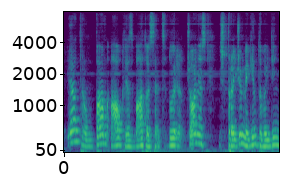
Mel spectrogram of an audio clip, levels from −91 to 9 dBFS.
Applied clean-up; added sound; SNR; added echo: neural mask model DeepFilterNet 3.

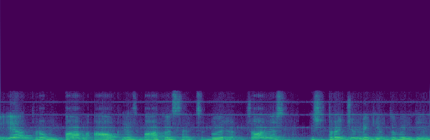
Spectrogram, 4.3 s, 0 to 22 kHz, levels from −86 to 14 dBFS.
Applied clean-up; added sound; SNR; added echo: neural separator model SepFormer DNS4.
